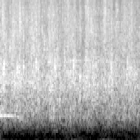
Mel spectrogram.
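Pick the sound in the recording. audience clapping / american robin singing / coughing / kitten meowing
audience clapping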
